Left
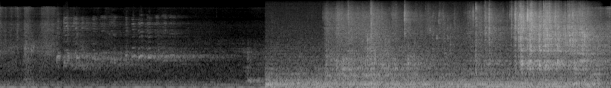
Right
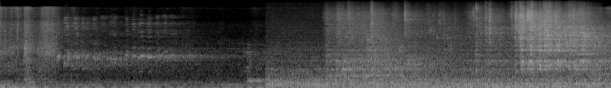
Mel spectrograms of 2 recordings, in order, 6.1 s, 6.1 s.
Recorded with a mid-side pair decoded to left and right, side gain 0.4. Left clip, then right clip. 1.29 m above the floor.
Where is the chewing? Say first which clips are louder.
Left 6 dB; 60° left, 1.4 m.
